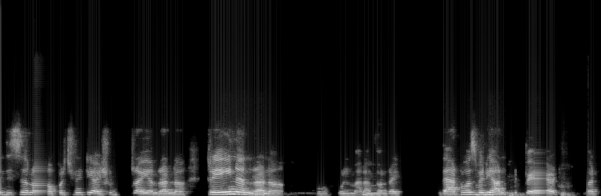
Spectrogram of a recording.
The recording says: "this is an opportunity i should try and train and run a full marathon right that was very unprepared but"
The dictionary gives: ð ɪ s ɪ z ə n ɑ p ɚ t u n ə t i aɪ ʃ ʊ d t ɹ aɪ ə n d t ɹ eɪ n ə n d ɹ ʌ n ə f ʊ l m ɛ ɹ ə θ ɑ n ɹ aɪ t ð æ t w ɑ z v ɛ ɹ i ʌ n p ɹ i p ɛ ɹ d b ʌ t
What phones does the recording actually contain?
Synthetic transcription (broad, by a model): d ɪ s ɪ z ə n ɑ p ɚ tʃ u n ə t i aɪ ʃ ʊ d t ɹ aɪ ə n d t ɹ eɪ n ə n d ɹ ʌ n ə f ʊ l m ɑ ɹ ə t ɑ n ɹ aɪ t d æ t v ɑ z v ɛ ɹ i ʌ n p ɹ i p ɛ ɹ d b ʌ t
